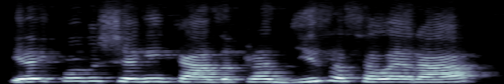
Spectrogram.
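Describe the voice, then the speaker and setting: A woman's voice: high voice, steady tone, fairly quick. A woman with a Brazilian Portuguese accent, a sleep consultant giving didactic answers in an interview and often checking in with tag questions. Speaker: maternal and child sleep consultant. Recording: dull, lo-fi video call audio.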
